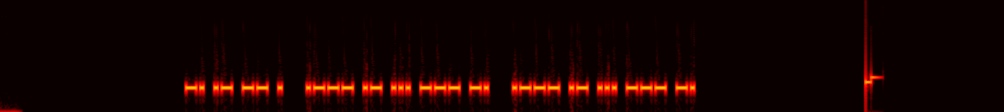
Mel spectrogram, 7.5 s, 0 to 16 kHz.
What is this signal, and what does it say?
Morse code, heard as a keyed tone, about 42 wpm, 700 Hz. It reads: NAME JASON JASON
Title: Practice QSO - Exchange 1 - Beginning - 45wpm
